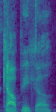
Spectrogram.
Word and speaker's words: Calpico: It's Calpico.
